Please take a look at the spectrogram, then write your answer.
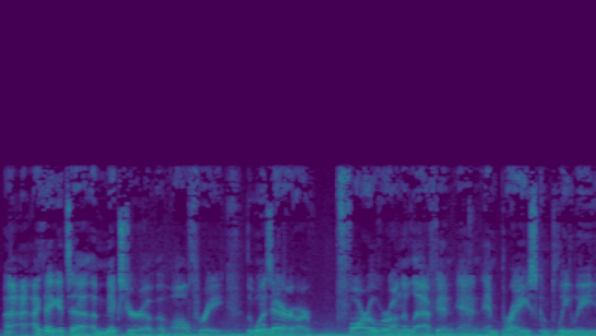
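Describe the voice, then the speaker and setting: With noticeable background noise behind him, a man of medium pitch speaks at a fairly slow pace with ordinary pitch variation. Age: 30s. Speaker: law student, army veteran. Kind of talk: radio interview, conversational guest. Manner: casual, candid, conversational.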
